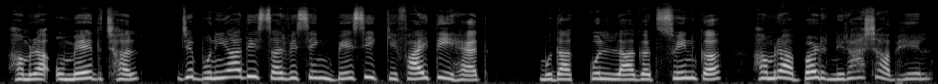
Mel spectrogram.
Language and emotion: Maithili, sad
